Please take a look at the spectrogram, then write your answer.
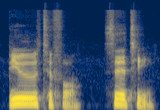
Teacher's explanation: a t is a flat t between two vowels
